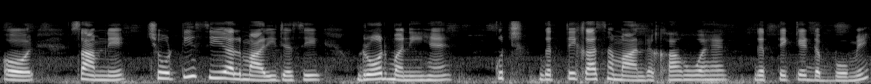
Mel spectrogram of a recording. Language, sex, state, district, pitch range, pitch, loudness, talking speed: Hindi, male, Punjab, Pathankot, 200-245 Hz, 215 Hz, -15 LUFS, 140 wpm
